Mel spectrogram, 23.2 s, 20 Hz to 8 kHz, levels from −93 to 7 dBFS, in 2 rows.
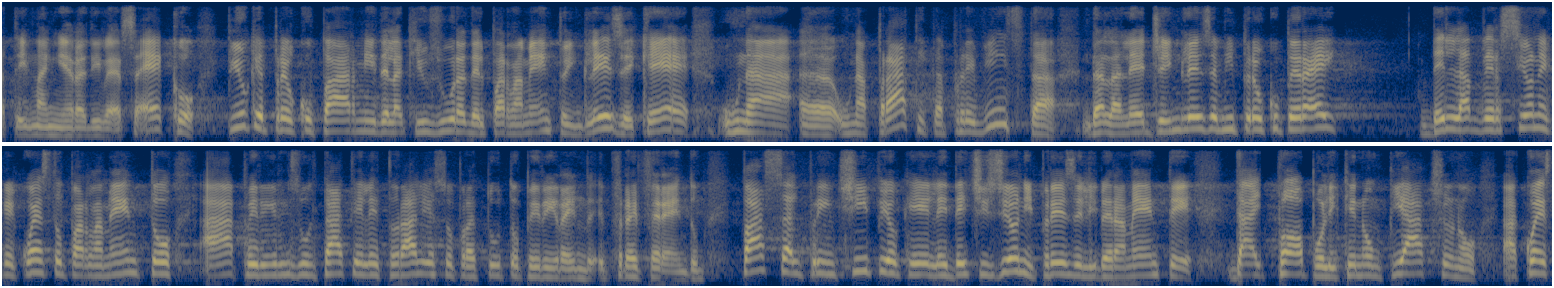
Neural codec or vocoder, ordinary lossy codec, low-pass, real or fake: codec, 16 kHz, 6 kbps, DAC; none; 7.2 kHz; fake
